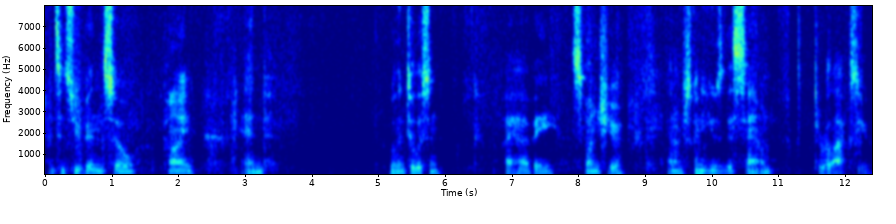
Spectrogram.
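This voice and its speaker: A man doing an ASMR roleplay as a spa attendant, addressing a client in a hesitant, rambling, unhurried manner. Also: sits low, a little hiss or hum.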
